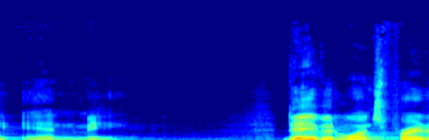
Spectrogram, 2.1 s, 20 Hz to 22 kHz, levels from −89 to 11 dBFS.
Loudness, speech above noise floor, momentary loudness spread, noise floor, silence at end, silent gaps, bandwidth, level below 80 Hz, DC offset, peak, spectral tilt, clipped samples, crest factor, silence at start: -28 LUFS; 37 dB; 19 LU; -66 dBFS; 0 s; none; 13.5 kHz; -76 dBFS; under 0.1%; -12 dBFS; -5.5 dB/octave; under 0.1%; 18 dB; 0 s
